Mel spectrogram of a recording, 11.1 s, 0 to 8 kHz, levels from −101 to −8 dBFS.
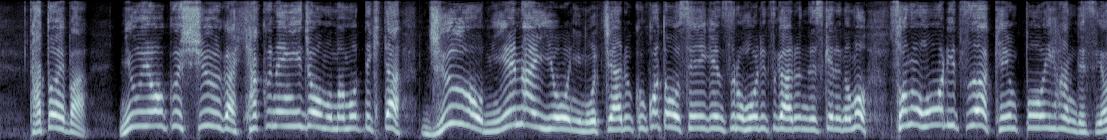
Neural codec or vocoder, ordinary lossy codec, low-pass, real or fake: codec, 16 kHz, 16 kbps, FunCodec, trained on LibriTTS, 50 frames a second; none; none; fake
